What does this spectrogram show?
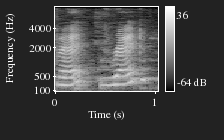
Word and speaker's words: read: En el if clause tenemos had y read en el pasado participio es read y se pronuncia diferente pero se escribe igual.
